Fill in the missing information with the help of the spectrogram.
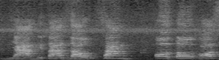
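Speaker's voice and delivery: usual speaking voice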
